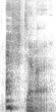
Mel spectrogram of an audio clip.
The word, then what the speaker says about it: أفترى: Now we don't pronounce it a iftara, but we pronounce it like this. Aftara.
